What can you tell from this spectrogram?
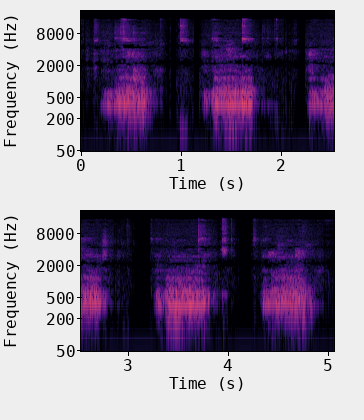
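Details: Airedale or Lakeland terrier giving a rough, rumbling growl, five bursts each lasting about half a second with brief silent gaps, fairly regular, close and indoors.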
